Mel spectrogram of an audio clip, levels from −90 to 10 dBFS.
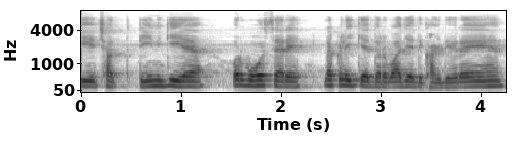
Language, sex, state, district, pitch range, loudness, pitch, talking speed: Hindi, male, Uttar Pradesh, Shamli, 145-155 Hz, -16 LUFS, 150 Hz, 210 wpm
